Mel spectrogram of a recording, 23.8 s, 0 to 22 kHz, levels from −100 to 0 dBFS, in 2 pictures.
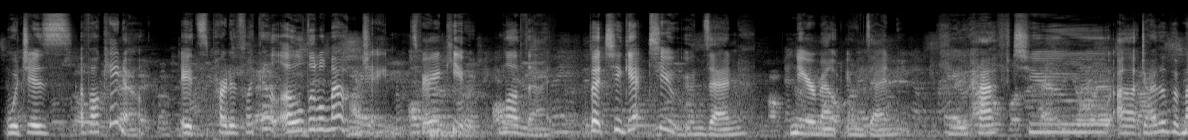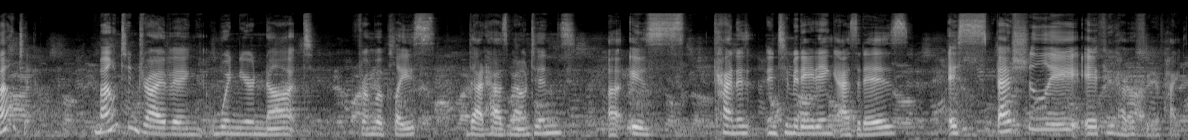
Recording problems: background chatter; noticeable; throughout; 4 voices, 10 dB below the speech

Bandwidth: 14.5 kHz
